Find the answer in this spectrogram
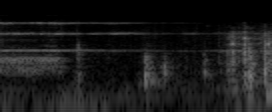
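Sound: telephone ringing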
